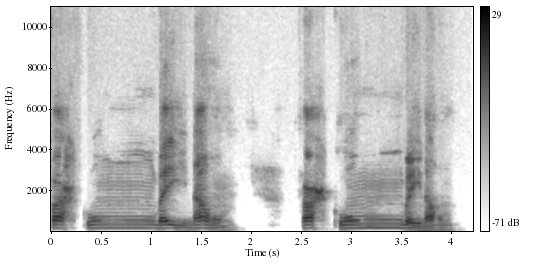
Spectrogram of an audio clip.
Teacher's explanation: میم کے آواز کو ناک میں چھپا کر اظہار اور ادغام کی درمیانی کیفیت کے ساتھ ادا کرنا، نہ ادغام ہو اور نہ ہی اظہار ہو۔ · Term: اخفاء شفوی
